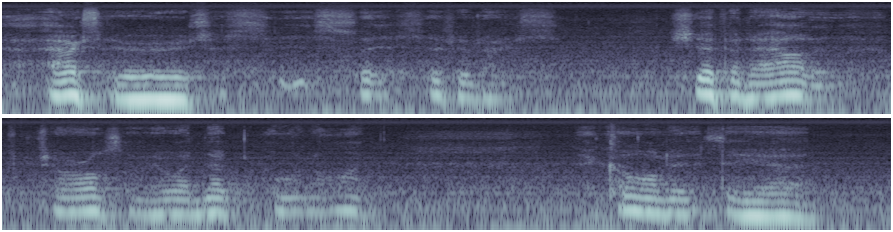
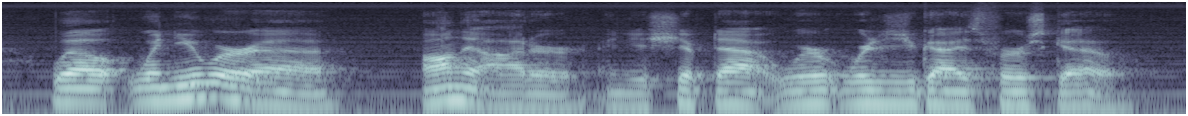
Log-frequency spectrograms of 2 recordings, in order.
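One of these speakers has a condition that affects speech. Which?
The first: Parkinson's disease.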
